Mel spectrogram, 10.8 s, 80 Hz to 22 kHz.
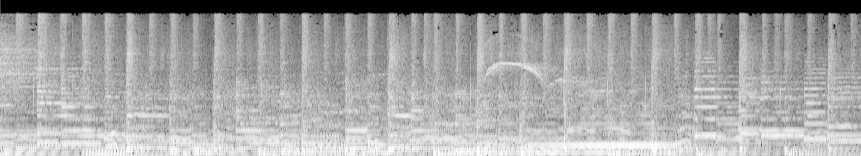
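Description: Live rock music from a 1975 concert recording: driving drums, bass and layered guitar chords on a steady beat, loud throughout, with a brief high gliding tone midway.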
